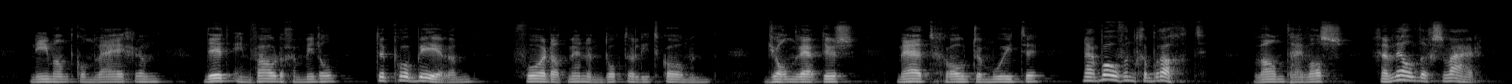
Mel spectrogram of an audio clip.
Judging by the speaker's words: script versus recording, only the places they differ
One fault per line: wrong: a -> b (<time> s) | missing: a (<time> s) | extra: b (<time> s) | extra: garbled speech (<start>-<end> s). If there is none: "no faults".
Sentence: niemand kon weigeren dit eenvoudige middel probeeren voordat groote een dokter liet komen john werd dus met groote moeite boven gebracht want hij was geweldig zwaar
extra: te (3.7 s)
wrong: groote -> men (5.7 s)
extra: naar (10.8 s)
